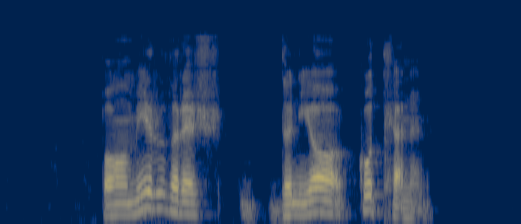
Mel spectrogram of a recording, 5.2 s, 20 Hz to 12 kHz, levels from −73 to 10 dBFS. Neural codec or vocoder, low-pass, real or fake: none; 7.2 kHz; real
